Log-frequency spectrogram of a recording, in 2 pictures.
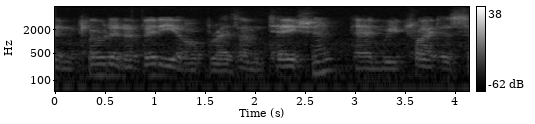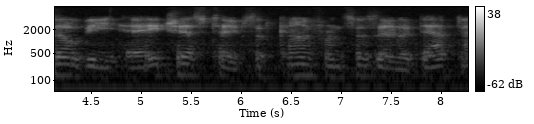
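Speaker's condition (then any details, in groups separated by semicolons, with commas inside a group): Cerebral palsy; uses wheelchair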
